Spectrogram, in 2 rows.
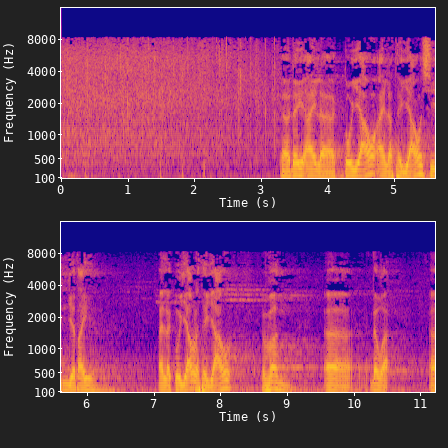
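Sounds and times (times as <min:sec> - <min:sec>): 
crowd applauding: 0:00.0 - 0:03.5
speech: 0:03.3 - 0:06.4, 0:07.1 - 0:11.2.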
